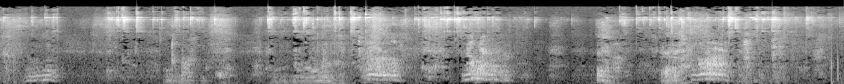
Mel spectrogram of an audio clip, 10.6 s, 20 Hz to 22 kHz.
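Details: Two dogs playing together on Christmas Eve 2011, giving rough growls and grunting barks in several bursts of one to two seconds separated by short quiet gaps, with a faint steady high-pitched whine in the background.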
